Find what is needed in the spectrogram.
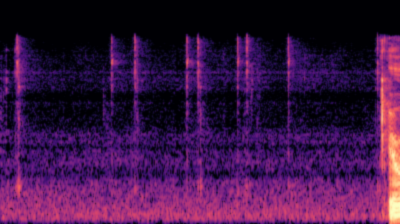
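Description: Faint, scattered clicks of a computer mouse, about eight in all, some coming in quick pairs.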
